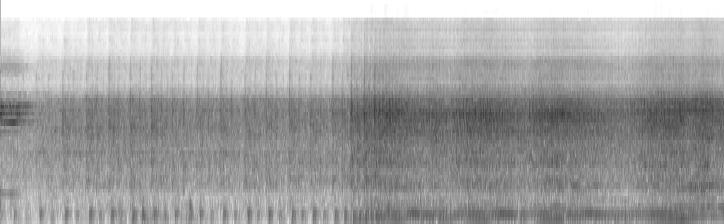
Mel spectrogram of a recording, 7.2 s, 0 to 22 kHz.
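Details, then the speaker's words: TVS Apache 4V after tappet adjustment to cure a loud top-end noise: even, steady single-cylinder idle with a clean beat and no ticking from the top end; settles after a blip, sounds healthy. "অনেক সুন্দর করে আমরা সাউন্ডটাও মিলেছি এবং কি টুনিংটা accurate আছে।"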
